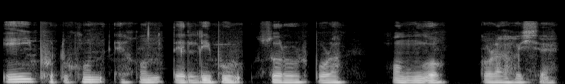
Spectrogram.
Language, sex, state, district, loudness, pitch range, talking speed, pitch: Assamese, male, Assam, Sonitpur, -19 LUFS, 95-105 Hz, 115 wpm, 100 Hz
